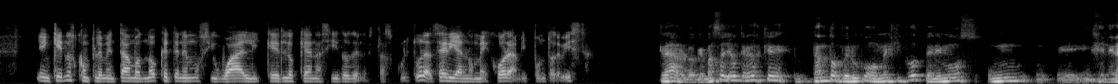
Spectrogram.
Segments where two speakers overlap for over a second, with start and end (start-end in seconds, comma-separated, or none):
none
